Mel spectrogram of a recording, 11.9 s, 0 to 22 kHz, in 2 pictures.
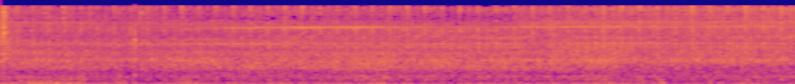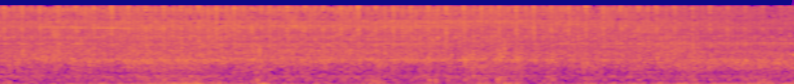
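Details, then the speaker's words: VW Golf MK4 TDI after alternator replacement to fix screeching when turning the steering wheel: even diesel clatter at steady idle with no belt squeal or chirp; problem fixed. "As you can see, that was the problem. We fixed that"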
